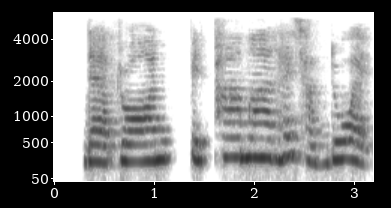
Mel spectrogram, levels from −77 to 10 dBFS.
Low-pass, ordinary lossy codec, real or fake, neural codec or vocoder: 5.4 kHz; AAC, 24 kbps; real; none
